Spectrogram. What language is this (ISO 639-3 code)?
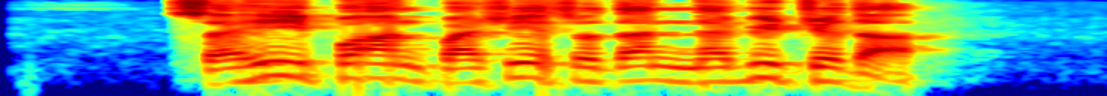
btv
